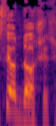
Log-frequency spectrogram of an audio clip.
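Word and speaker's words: Teodosić: Γιατί μου λες Τεοντόσιτς. – Αφού έτσι το προφέρει.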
